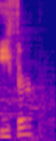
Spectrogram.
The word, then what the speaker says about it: aether: know aether you know that's method is pronounced ether i'd probably look at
